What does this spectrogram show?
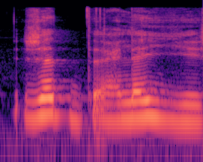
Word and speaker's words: جد علي: جد علي شي كتير ضروري. And you will always almost pronounce it with the liaison as جد علي. There is a شد here.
